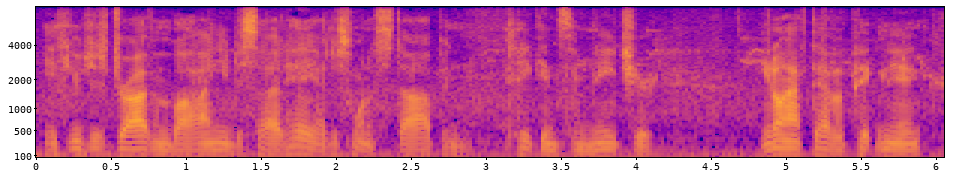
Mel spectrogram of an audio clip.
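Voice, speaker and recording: Quietly, a man talks at a fairly quick pace in a very deep, low voice. His intonation is fairly even. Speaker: vlogger. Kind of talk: walking tour vlog. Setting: outdoors in a park. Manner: quiet, talking low.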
